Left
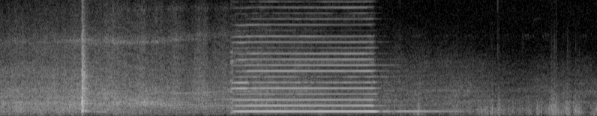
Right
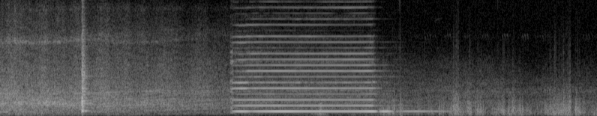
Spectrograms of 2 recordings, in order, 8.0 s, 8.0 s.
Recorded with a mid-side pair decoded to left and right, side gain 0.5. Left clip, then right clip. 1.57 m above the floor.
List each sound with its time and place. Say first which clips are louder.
1.1 s a snare drum: left 4 dB; 25° left, 0.6 m
3.1 s a violin: left 3 dB; 20° left, 1.4 m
